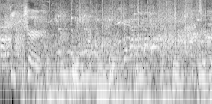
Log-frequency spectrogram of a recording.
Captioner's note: jugdes laughing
